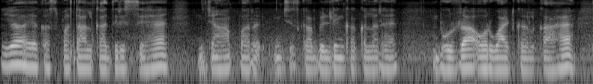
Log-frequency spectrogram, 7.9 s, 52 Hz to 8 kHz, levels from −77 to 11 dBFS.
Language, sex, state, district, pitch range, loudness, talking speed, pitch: Hindi, male, Jharkhand, Ranchi, 125-140 Hz, -20 LUFS, 145 wpm, 130 Hz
